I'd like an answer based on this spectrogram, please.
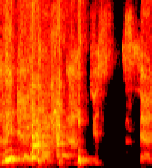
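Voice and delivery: bursting into a loud laugh; words broken by laughter. Real, not acted.

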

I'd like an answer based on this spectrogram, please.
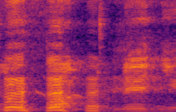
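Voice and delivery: high and loud mock accusation; wife teasing husband, loud high accusation. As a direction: accuse him loudly, half joking. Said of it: "She was like".

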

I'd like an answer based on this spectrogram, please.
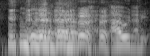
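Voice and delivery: laughing through the words. Real, not acted. Host laughs about getting rick rolled, laughing. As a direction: let the words ride on a laugh.

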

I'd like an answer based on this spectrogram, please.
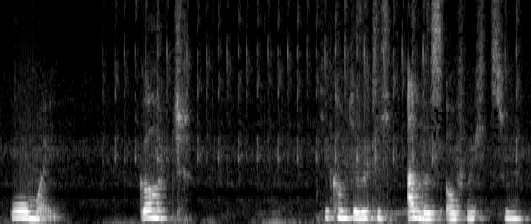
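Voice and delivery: loud alarmed outburst; panicked shout. Real, not acted. Mobs everywhere, panic. (panischer Ausruf)

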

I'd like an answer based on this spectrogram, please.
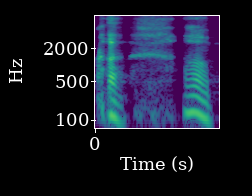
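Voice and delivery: ordinary delivery

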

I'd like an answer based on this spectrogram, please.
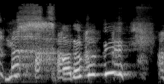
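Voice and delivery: very high, slow laughing yell; laughing outburst. Retold or imitated. Player whose loot was stolen by Bill, laughing yell. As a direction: shriek an insult through laughter. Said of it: "And I'm like".

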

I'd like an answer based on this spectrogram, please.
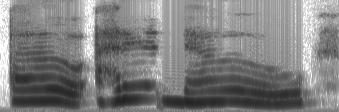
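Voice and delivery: drawn-out realization, gently teasing; clueless friend imitation. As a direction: lightly mimic a friend who missed the joke.

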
